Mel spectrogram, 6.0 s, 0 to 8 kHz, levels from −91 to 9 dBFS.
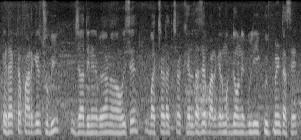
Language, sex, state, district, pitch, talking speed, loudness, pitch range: Bengali, male, Tripura, West Tripura, 175 Hz, 170 wpm, -15 LUFS, 170-185 Hz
